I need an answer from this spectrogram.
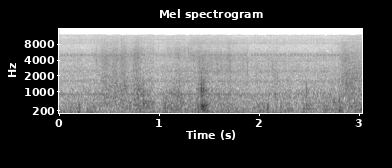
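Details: Loud buffeting wind rumbles against the microphone throughout, with no animal voice standing out.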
